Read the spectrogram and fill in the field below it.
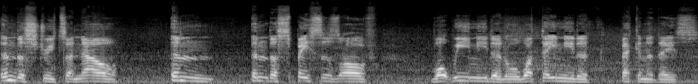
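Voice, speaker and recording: A man with a fairly high pitch and ordinary pitch variation is heard over noticeable background noise. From South Auckland, New Zealand. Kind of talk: casual neighbourhood tour talk.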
